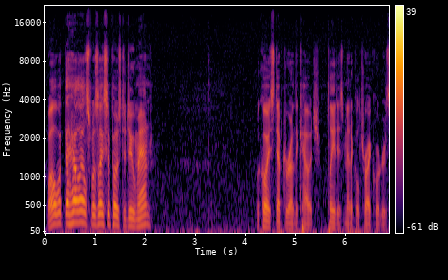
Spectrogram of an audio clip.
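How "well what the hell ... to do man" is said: much louder, higher, called from another room; Duke calling from kitchen. Acted. Duke calls from the kitchen, loud and defensive. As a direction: shout it back over your shoulder. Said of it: "his voice trailing back".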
